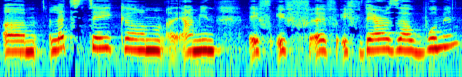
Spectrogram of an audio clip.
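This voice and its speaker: A woman from Lebanon, answering interview questions thoughtfully, with many pauses, fillers and restarts, in a TV studio. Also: high voice, dark tone. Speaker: interview guest, author.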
